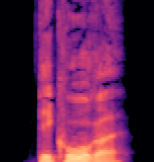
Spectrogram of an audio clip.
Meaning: nominative/accusative/genitive plural of Dekor
- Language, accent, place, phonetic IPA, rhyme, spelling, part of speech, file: German, Germany, Berlin, [deˈkoːʁə], -oːʁə, Dekore, noun, De-Dekore.ogg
